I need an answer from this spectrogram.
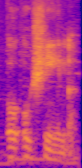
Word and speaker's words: Oisin: Oshin, yes.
